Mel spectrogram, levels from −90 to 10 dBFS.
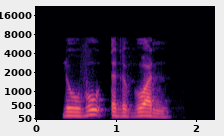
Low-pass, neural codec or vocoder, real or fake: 7.2 kHz; codec, 16 kHz, 8 kbps, FunCodec, trained on Chinese and English, 25 frames a second; fake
